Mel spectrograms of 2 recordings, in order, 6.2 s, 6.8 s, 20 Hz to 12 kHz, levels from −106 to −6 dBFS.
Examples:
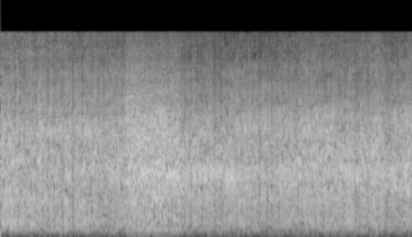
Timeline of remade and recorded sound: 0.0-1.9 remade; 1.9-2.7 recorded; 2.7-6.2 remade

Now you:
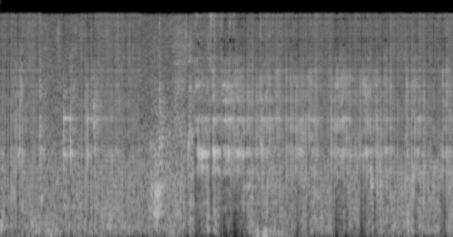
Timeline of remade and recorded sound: 0.0-0.6 remade; 0.6-1.2 recorded; 1.2-2.1 remade; 2.1-2.9 recorded; 2.9-6.8 remade

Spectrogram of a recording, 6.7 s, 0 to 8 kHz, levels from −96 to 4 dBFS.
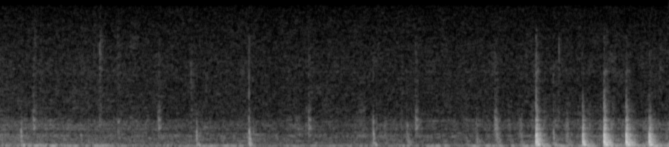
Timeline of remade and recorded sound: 0.0-6.7 recorded

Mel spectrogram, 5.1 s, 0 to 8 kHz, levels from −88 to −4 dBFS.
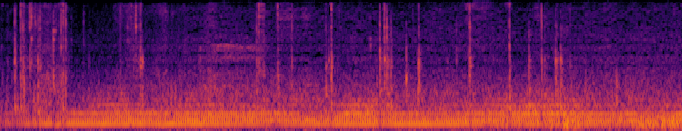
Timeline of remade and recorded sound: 0.0-1.3 remade; 1.3-3.5 recorded; 3.5-3.9 remade; 3.9-5.1 recorded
